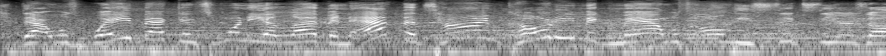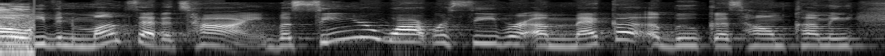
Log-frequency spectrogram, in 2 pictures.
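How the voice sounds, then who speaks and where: Over music in the background, a woman with an American accent projects a raised voice at a fairly quick pace, with very wide pitch swings and big swings in loudness. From Cleveland, Ohio. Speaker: sports reporter. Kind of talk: sports stand-ups and anchoring.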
